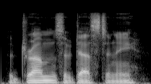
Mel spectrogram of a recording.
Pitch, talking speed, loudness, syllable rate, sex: 80 Hz, 160 wpm, -16 LUFS, 4.9 syllables/s, male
